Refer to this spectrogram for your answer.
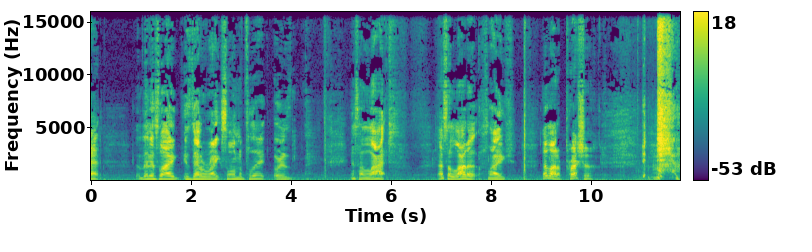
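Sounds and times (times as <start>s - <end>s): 
speech: 0.9s - 4.4s, 5.2s - 6.2s, 6.9s - 10.1s, 11.0s - 11.7s
sneeze: 11.0s - 11.7s.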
